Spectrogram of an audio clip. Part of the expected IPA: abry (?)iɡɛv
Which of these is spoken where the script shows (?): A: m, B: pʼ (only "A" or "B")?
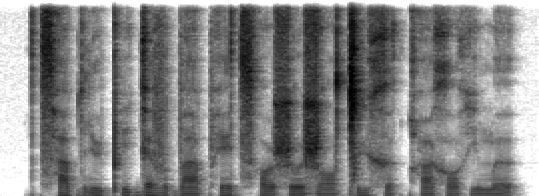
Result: B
